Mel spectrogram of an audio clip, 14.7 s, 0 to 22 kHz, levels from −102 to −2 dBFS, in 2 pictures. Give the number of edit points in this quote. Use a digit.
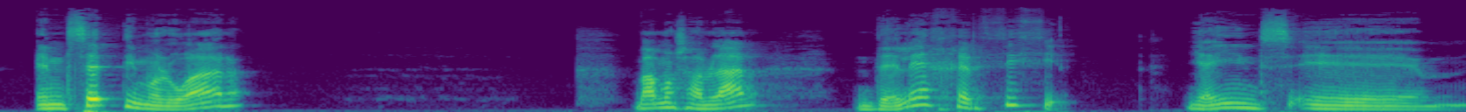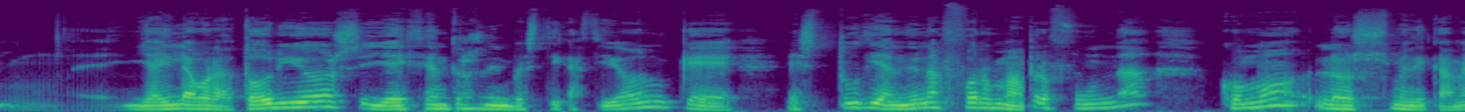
2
